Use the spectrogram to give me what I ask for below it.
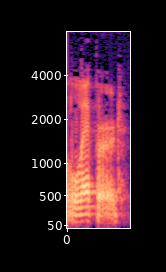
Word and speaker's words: leopard: sound Le bird so in the American pronunciation leopard leopard the r becomes pronounced in the English sorry I keep saying that the British English would be more like leopard you don't really hear the r leopard but American leopard for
